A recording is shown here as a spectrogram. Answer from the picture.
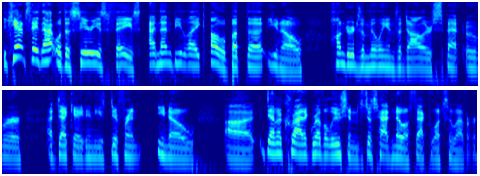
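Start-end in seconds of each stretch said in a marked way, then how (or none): none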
